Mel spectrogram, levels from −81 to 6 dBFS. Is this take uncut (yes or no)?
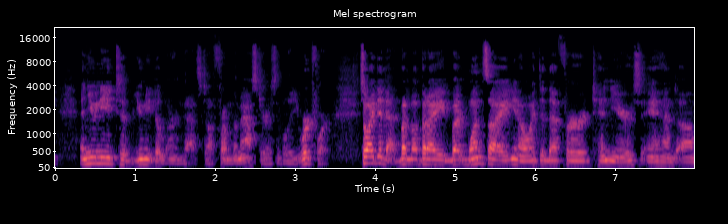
no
